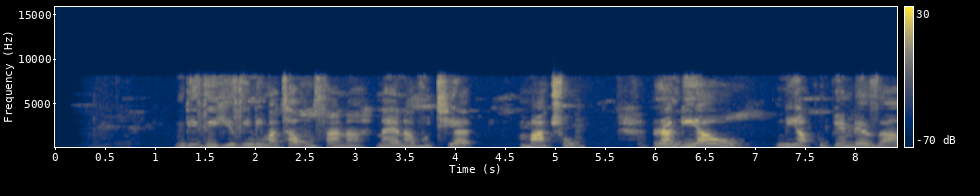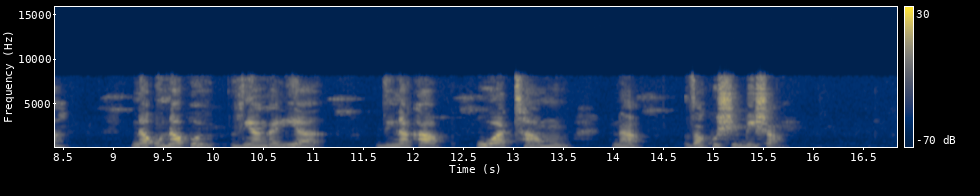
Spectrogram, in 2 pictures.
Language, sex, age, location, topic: Swahili, female, 25-35, Kisumu, finance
